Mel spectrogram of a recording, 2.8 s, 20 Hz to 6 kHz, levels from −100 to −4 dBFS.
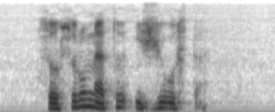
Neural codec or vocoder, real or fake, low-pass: codec, 44.1 kHz, 7.8 kbps, Pupu-Codec; fake; 5.4 kHz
